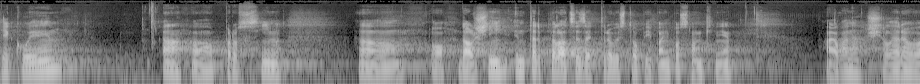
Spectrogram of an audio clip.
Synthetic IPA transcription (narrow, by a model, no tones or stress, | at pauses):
ɟɛkujɪ | ʔapɾo̞siːm | ʔodalʃiːʔɪnt̪ɛɾpɛlat͡sɪzɛk̚t̪ɛɾowvɪst̪owpiːpaɲiːpo̞slaŋkɪɲɛ | ʔa̰jlɛnaʃɪlɛɾovaː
